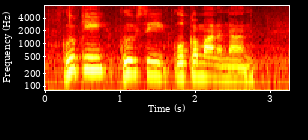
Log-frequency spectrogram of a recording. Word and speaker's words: glucomannan: correctly glucky glue see glucomannan glucomannan glucomannan i say glue see not glooky because of the italian in me i've explained that before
